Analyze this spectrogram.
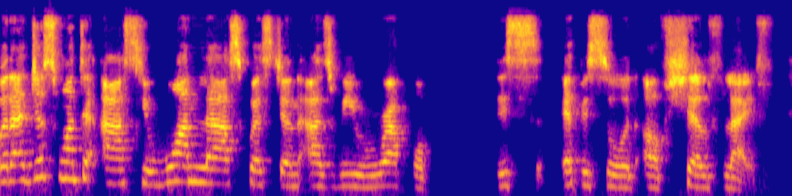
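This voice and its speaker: In a Jamaican accent, a woman speaks at a fairly slow pace with a fairly high pitch, a bright, sharp tone and lively intonation. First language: Jamaican Patois. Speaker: talk show host. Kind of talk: interview.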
